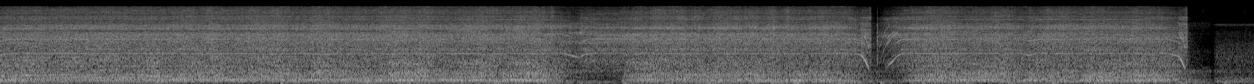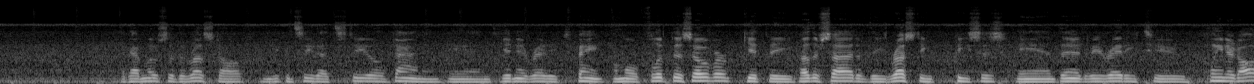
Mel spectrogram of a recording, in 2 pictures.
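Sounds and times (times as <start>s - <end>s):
cordless drill motor whine: 0.0s - 12.0s.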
